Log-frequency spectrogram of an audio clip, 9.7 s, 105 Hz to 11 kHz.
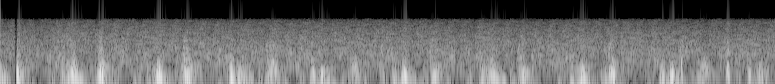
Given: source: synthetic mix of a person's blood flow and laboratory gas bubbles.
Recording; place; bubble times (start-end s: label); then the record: Doppler ultrasound of blood flow; precordium
8.47-8.56 s: bubbles
9.06-9.13 s: bubbles
From the record:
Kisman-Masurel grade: 112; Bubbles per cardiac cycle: 1 to 2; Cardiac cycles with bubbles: 1 to 10%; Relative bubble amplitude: moderate (0.250 to 0.450); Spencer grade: 1 (occasional bubble signal discernible with the cardiac motion signal, with majority of cardiac periods free of bubbles); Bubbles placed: only in the low amplitude regions of the cardiac cycle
